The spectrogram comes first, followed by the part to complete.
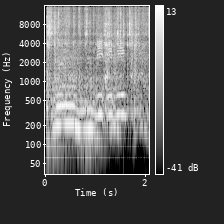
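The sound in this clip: A food processor grinds very old, hard bread rolls into breadcrumbs with a loud, continuous whirring roar, and a voice talks over it.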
